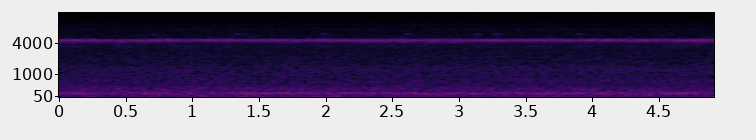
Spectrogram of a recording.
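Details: Autumn night insects in Japan, heard in total darkness: a steady, unbroken high trill holds one pitch throughout, with a soft low rumble beneath.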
